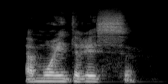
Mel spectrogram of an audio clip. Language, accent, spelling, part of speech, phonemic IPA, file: French, Canada, amoindrisse, verb, /a.mwɛ̃.dʁis/, LL-Q150 (fra)-amoindrisse.wav
- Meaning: inflection of amoindrir: 1. first/third-person singular present subjunctive 2. first-person singular imperfect subjunctive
